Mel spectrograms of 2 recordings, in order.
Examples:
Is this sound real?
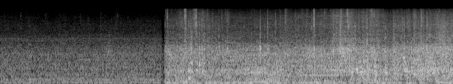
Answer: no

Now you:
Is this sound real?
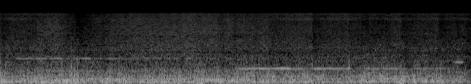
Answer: no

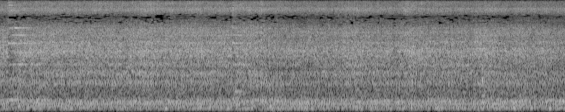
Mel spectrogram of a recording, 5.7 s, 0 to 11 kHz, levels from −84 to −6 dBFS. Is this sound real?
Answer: yes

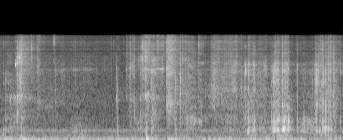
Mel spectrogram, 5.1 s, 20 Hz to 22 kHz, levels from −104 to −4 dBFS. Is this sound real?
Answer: no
